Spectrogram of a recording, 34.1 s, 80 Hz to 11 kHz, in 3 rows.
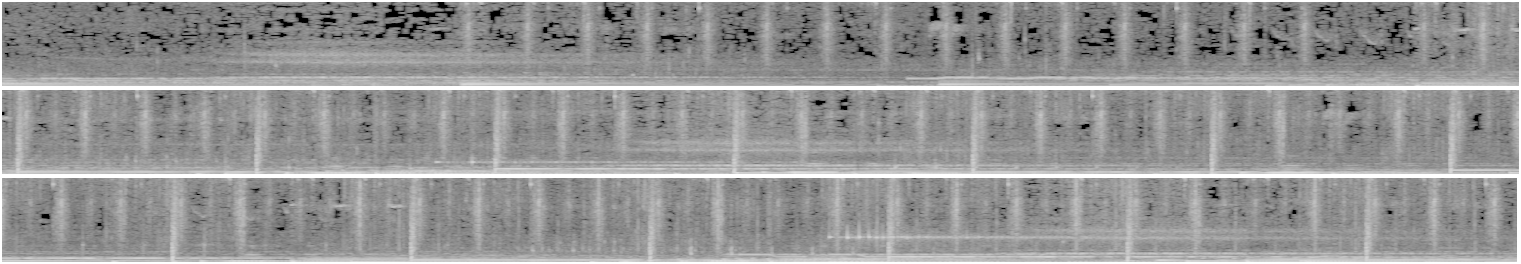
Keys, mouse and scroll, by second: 1.6 scroll up 2, 2.1-8.1 drag, 8.8-11.9 drag, 12.4-20.7 drag, 20.9-22.5 drag, 22.5 KP_5, 24.4-25.6 drag, 25.6 space.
